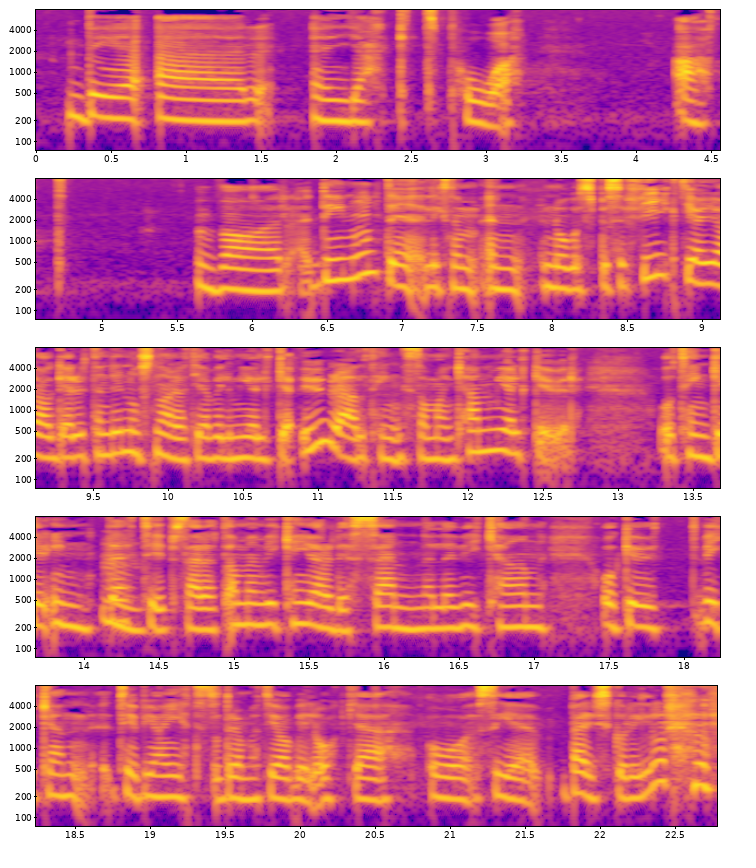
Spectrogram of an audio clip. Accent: Borås, Västra Götaland County, Sweden; I dagsläget så bor jag med min sambo i Borås, där jag kommer ifrån, i en liten bostadsrätt som är typ 40 kvadrat eller någonting.

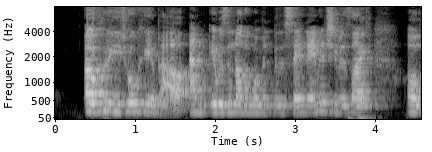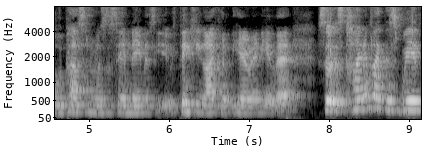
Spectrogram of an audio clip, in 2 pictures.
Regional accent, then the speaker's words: Hong Kong; born there; I use the term British because I was born in Hong Kong, which is the term you use out there

